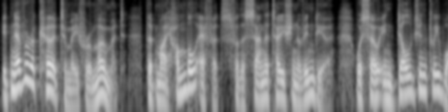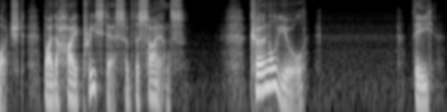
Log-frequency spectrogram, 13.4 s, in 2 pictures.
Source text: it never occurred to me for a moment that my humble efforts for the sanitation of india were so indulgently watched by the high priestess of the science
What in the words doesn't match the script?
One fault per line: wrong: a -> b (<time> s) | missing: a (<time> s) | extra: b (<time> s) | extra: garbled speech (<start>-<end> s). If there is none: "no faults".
extra: colonel yule the (10.5 s)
